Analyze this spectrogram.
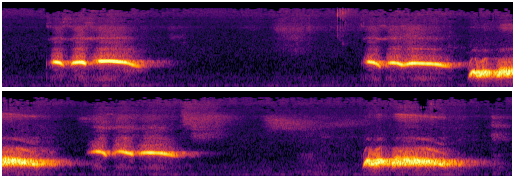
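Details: Spotted dove in training, practising the khiển khách cooing style: phrases of two or three short, wavering whistled coos, some followed by a lower, breathy, drawn-out coo, repeated about every four seconds in a quiet room.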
